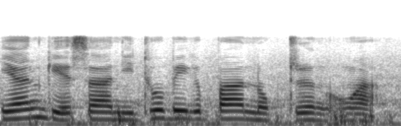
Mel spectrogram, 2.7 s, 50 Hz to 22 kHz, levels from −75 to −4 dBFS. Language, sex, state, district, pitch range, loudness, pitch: Garo, female, Meghalaya, North Garo Hills, 190-220 Hz, -16 LUFS, 210 Hz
